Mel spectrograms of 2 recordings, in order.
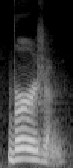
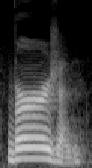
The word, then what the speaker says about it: version: Then the vowel in the final syllable, zhen, is reduced to a very quick schwa. Let's try the whole word now. Version. Make sure the first syllable is 3 times longer than the ending since it has primary stress.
